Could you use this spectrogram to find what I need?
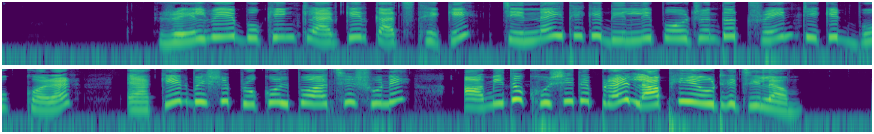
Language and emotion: Bengali, happy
